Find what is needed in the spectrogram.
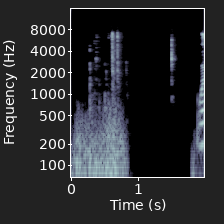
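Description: A dull handling bump and rub lasting under a second as a painted miniature on its holder is picked up from the desk, then a word of speech right at the end.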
